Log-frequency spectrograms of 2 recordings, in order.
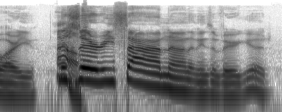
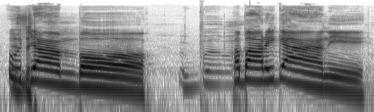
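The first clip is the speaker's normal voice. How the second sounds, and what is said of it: Fake Jamaican accent, sing-song. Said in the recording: “Why is it all the same like ... pitch? ... fake Jamaican accent ... everything is very sing-song”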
